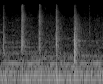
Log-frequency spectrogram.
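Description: Background music with a steady beat of sharp clicks, about three a second, over held tones.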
